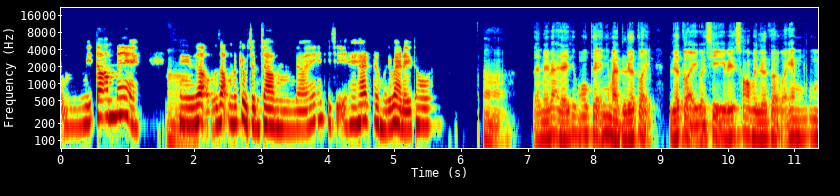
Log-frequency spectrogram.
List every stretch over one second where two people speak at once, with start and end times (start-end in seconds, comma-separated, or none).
none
